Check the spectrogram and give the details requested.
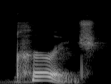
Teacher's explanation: Put the stress on the first syllable.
